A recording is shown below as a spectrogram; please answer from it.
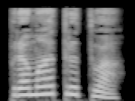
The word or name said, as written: ಪ್ರಮಾತೃತ್ವ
